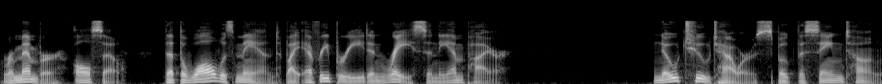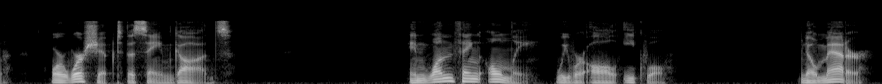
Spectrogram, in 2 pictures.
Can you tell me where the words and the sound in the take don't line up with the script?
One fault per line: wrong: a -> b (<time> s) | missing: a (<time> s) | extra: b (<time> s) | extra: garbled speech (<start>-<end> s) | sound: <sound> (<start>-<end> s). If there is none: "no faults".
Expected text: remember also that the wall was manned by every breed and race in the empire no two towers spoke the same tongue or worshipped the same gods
extra: in one thing only we were all equal no matter (12.9 s)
